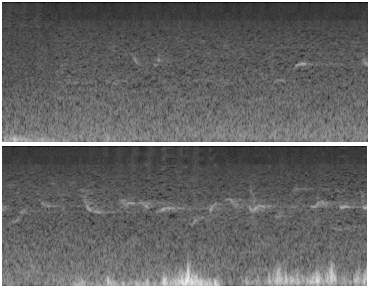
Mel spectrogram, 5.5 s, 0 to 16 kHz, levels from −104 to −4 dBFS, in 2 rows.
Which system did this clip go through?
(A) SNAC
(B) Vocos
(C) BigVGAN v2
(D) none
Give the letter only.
D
